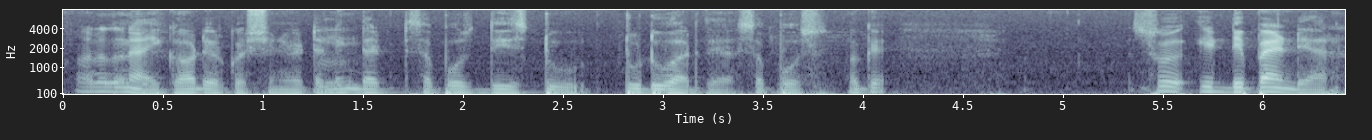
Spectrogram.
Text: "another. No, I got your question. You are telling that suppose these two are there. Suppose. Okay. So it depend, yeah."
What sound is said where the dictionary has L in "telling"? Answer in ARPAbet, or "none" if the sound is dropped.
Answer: L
